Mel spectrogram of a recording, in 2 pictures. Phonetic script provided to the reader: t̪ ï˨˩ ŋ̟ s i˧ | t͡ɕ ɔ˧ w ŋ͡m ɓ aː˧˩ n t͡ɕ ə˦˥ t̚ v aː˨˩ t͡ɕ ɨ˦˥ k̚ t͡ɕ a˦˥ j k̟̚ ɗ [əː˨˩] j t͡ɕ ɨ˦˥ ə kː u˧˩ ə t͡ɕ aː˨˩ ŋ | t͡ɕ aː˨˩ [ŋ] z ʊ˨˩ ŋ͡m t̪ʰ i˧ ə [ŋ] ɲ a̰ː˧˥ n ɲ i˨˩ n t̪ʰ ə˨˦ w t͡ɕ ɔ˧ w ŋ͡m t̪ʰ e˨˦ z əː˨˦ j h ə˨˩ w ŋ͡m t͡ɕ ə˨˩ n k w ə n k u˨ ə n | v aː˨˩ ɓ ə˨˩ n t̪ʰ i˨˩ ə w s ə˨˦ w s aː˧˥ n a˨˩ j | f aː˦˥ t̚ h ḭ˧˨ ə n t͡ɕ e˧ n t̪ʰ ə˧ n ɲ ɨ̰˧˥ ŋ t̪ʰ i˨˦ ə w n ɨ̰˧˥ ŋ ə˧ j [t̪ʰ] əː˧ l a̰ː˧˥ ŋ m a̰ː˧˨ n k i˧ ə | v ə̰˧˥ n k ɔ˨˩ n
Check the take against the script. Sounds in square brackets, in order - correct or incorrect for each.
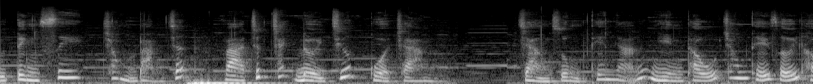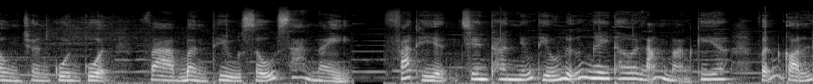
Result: correct, correct, incorrect, correct

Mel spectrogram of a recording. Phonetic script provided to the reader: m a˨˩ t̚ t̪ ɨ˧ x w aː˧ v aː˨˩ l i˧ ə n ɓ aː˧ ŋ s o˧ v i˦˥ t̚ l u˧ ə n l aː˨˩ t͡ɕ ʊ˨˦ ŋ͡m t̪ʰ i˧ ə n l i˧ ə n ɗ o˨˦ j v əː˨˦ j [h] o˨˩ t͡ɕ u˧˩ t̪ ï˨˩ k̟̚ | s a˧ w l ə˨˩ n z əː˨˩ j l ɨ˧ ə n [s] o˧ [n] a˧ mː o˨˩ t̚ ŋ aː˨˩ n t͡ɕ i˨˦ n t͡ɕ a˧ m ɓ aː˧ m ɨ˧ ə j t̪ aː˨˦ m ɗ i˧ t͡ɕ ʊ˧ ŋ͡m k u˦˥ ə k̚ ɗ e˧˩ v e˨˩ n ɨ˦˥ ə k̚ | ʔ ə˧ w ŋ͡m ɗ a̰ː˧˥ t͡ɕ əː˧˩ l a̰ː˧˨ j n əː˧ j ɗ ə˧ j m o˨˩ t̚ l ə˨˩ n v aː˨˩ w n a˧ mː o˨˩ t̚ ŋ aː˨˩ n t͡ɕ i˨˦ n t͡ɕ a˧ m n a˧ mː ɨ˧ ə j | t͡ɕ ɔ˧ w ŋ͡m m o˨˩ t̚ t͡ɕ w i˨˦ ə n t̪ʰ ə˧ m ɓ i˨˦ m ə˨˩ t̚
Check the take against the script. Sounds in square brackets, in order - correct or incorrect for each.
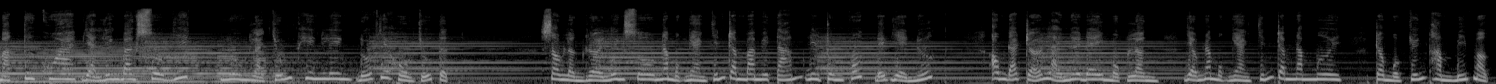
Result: correct, correct, correct

